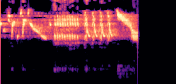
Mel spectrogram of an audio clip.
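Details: Algerian goldfinch canto campero: an unbroken two-second run of bright twitters, fast trills and a falling slurred whistle that ends abruptly, followed by silence.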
